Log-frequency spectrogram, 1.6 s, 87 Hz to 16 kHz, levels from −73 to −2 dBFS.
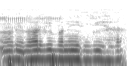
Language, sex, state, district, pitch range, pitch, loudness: Hindi, male, Bihar, Kishanganj, 145-150 Hz, 150 Hz, -33 LUFS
